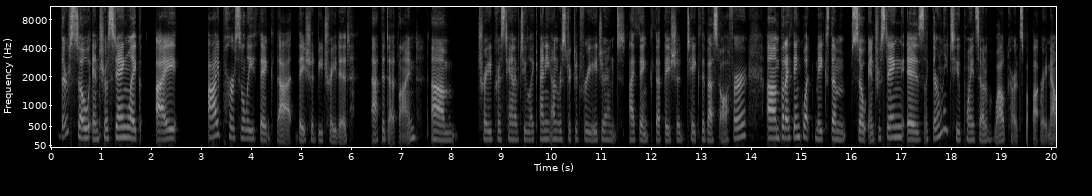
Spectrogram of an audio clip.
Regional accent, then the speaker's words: Canada; As a Canadian

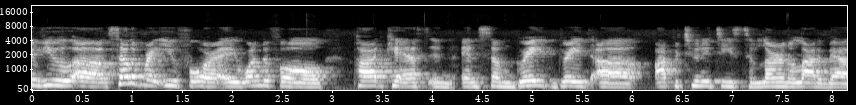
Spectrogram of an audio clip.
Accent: Mississippi Delta, southeast Arkansas, United States; I grew up right on the Louisiana border in southeast Arkansas near the Mississippi River

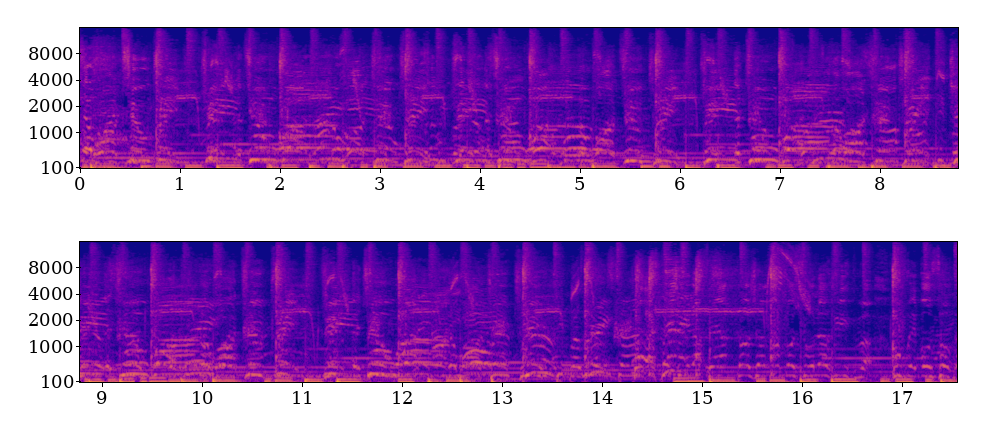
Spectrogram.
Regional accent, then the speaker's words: Philadelphia, Pennsylvania, United States; we're from Philadelphia

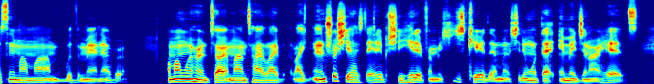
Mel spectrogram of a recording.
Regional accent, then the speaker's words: Atlanta, Georgia, United States; I'm from Atlanta

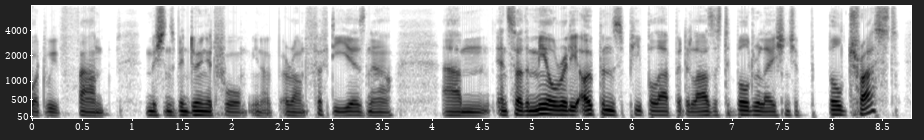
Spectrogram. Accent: Johannesburg, Gauteng, South Africa; moved away as an adult; also born or lived in Cape Town; now in Australia; So, South Africa, born and raised.

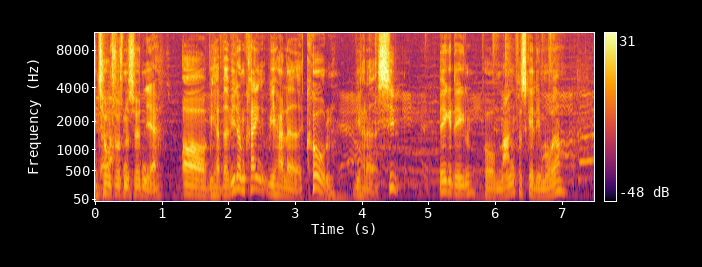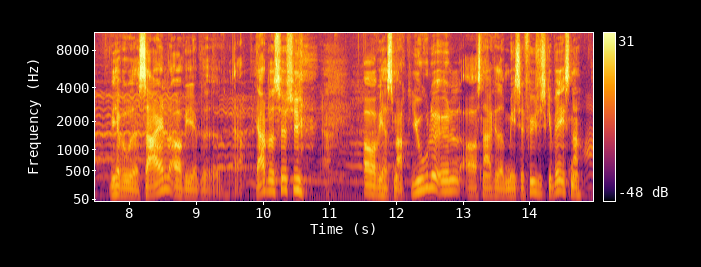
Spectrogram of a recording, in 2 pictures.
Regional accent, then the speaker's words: Silkeborg, Central Denmark Region, Denmark; moved away; jeg har været hjemme på hjemmeegnen. Hjemme i, øh, hjemme i Silkeborg

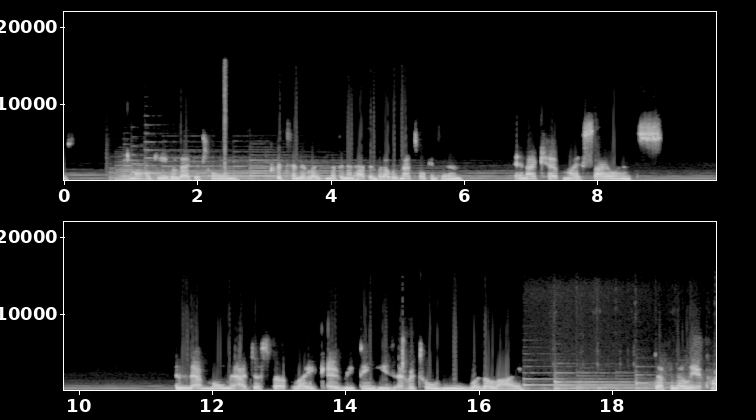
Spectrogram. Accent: New York City, New York, United States; I'm 18 years old and I'm from Brooklyn, New York

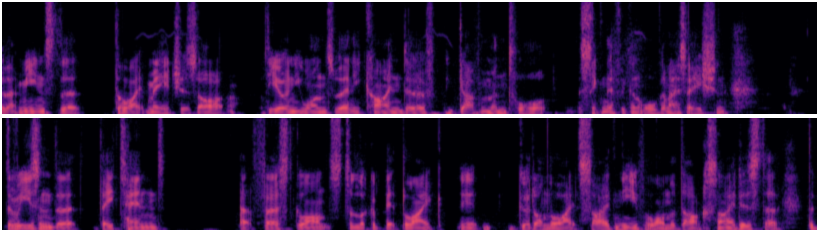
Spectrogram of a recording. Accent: London, United Kingdom; I grew up in London and spent pretty much all of my childhood there.

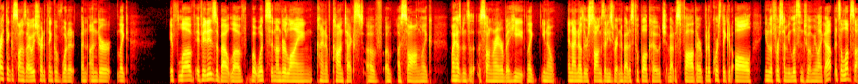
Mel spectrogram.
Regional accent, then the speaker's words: Long Island and Manhattan, New York, United States; moved away as an adult; also born or lived in Los Angeles; now in Nashville, United States; I grew up in New York on Long Island and Manhattan, and then moved to L A when I was twenty

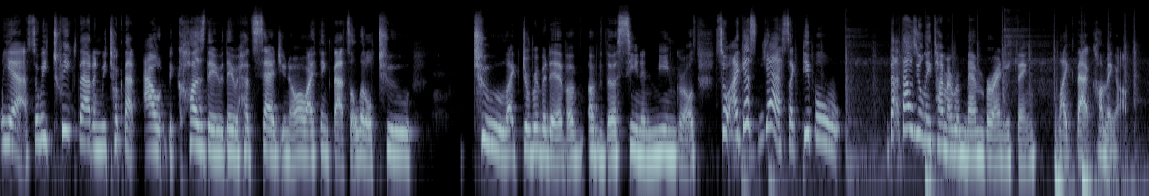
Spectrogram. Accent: Scotland, United Kingdom; moved away; also born or lived in New Jersey, United States; I grew up in Scotland

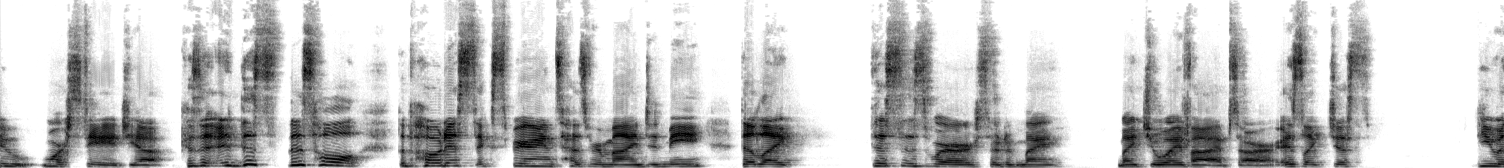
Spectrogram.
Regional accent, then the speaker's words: Massachusetts, United States; I grew up in Massachusetts

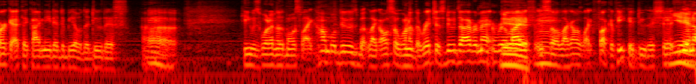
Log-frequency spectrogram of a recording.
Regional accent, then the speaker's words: Tacoma, Washington, United States; also born or lived in Seattle, Washington; So I grew up on the South End, Puyallup, Tacoma.

